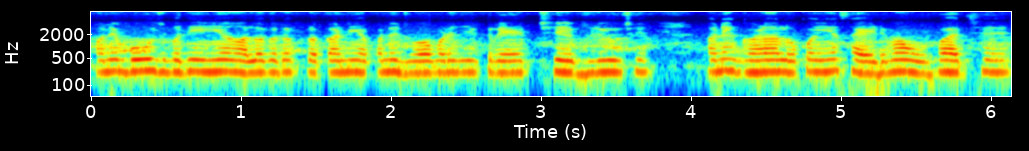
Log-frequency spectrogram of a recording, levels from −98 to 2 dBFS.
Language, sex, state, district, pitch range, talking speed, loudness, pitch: Gujarati, female, Gujarat, Gandhinagar, 215-230 Hz, 225 wpm, -18 LUFS, 225 Hz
